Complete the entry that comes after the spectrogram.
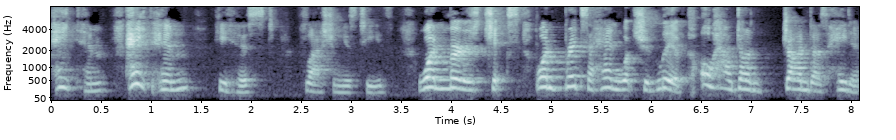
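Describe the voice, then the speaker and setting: A put-on character voice, female-sounding, high-pitched, raised and projected, with hissing and a fairly slow pace. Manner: hissing, venomous.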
